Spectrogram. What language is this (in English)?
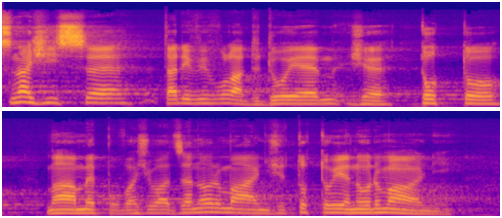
Czech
